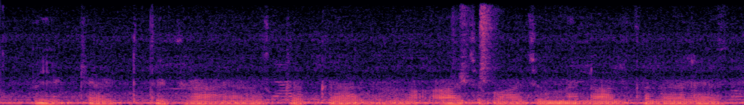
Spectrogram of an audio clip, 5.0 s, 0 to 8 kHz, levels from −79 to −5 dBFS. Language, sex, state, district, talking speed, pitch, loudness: Hindi, male, Chhattisgarh, Bastar, 145 wpm, 75 Hz, -30 LUFS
